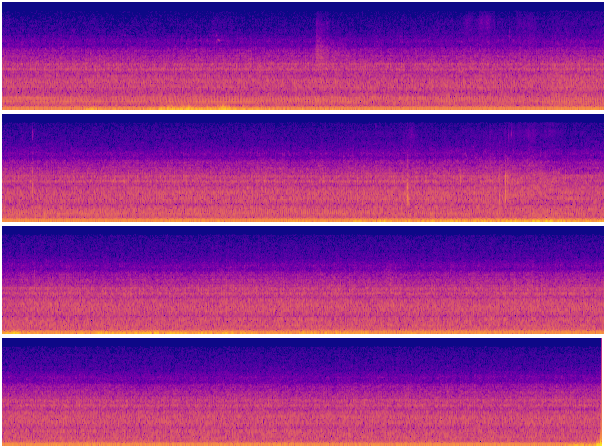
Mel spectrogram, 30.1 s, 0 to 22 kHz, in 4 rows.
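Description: Semi-trailer truck's diesel engine idling steadily. In the first few seconds the faint falling tone of a Sentry 10V siren winding down dies away. There are louder low rumbles about two seconds in and again through the middle.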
